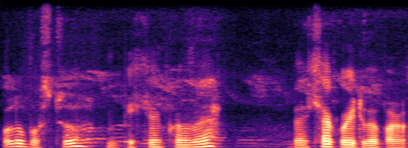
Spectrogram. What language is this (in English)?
Assamese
